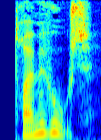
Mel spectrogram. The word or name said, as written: drømmehus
